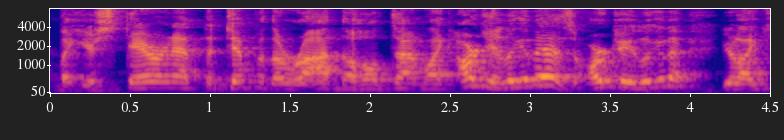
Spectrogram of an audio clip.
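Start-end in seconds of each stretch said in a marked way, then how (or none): 2.6-4.1 excited calling. Retold or imitated. Eagerly calling to RJ, mock retold.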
